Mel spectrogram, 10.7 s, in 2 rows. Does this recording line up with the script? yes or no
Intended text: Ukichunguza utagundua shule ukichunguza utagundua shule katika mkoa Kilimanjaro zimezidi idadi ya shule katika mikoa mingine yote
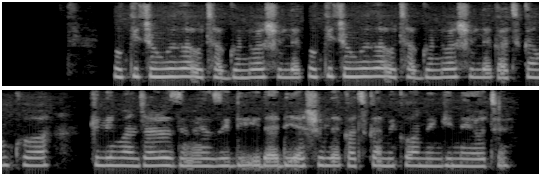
yes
